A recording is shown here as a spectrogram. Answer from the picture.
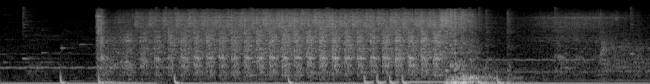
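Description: Nissan Skyline R32 GT-R's RB26DETT twin-turbo straight-six being cranked by the starter for about four seconds, a rapid rhythmic churning that ends in a brief louder, deeper burst near the end, on the engine's first start after a rebuild with forged internals. Background music with a steady beat plays throughout.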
